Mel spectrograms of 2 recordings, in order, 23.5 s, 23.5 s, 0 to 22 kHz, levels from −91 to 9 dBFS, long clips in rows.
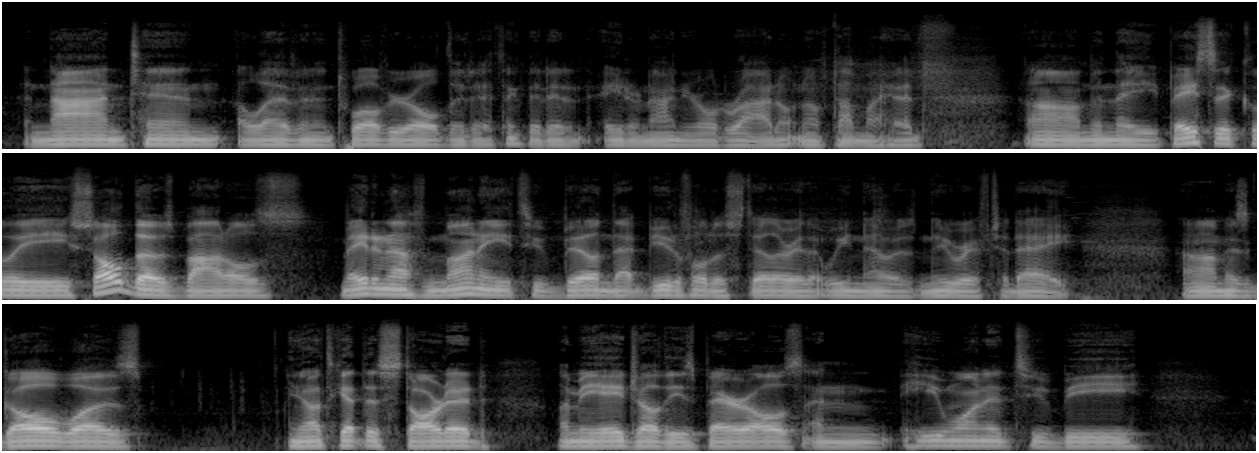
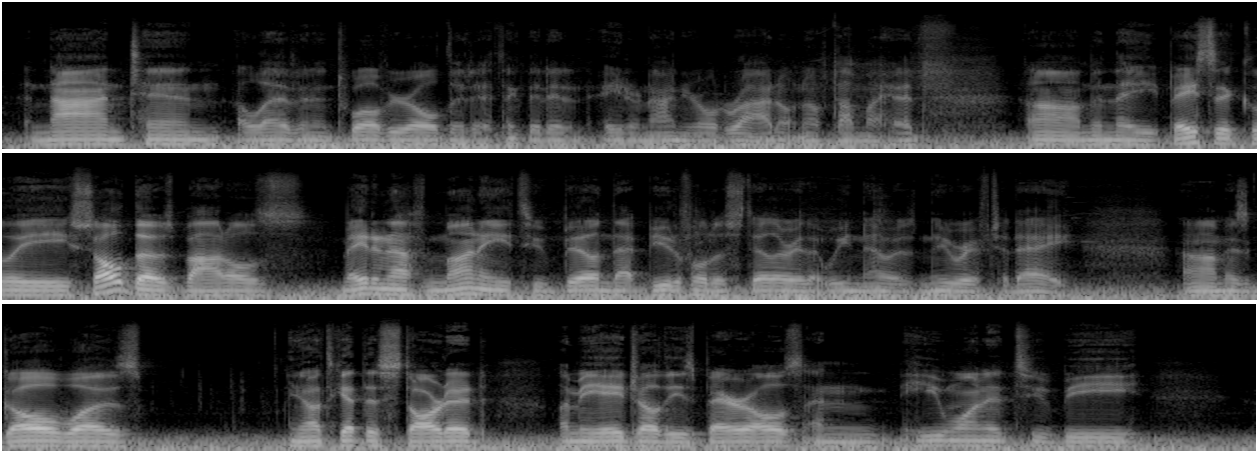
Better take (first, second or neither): first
